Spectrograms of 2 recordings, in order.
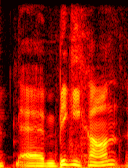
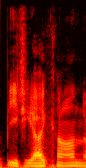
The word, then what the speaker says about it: BGICon: So yeah, BiggieCon, or BGICon, or BigeCon, or however you want to pronounce it. But please pronounce it BiggieCon, that's my brand. My branding is very important to me.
